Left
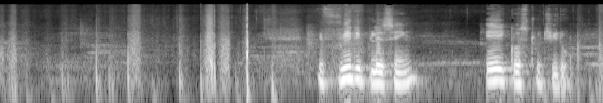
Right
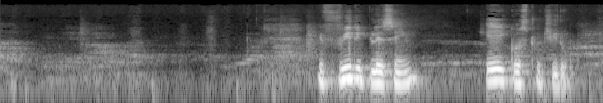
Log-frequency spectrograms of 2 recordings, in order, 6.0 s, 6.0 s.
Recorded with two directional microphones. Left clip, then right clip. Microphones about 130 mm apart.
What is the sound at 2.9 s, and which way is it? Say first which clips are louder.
A man's voice: left 3 dB; 15° left (ahead or behind).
